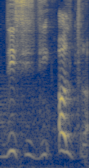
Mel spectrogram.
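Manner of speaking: accent of the Soviet region. Speaker introduces the Ultra Tank, in a Soviet accent. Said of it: "I'm talking in like a Soviet accent".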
